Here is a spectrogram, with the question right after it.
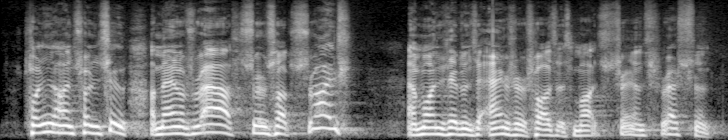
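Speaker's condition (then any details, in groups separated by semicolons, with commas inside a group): Tongue cancer surgery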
